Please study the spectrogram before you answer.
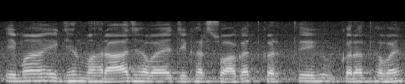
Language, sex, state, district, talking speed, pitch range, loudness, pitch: Chhattisgarhi, male, Chhattisgarh, Bilaspur, 150 wpm, 135-150 Hz, -14 LUFS, 140 Hz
